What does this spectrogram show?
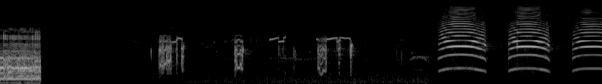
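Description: Indian peafowl (peacock) calling three times near the end, loud high calls that each rise and fall in pitch. Before them come a short pitched animal call at the very start and a few brief calls in the middle.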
